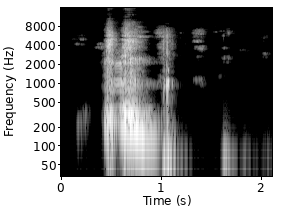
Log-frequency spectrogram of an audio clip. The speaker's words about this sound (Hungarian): Köszörül a torkot.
